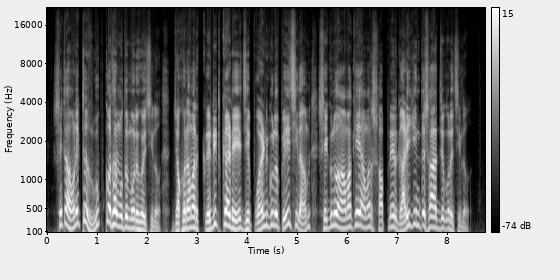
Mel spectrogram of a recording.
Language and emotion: Bengali, happy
